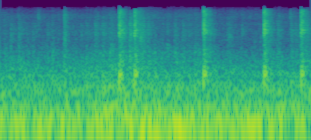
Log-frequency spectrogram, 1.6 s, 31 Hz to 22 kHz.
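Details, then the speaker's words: Land Rover Defender 90 50th Anniversary, driving with throttle lifted, universal joints reportedly recently replaced: steady low engine rumble with no backlash, clunks or knocks from transmission or driveline; normal drivetrain on overrun. "backing off the transmission drive train there's there's no backlash or clunking or anything from the transmission at all it's all exactly as it should be"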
